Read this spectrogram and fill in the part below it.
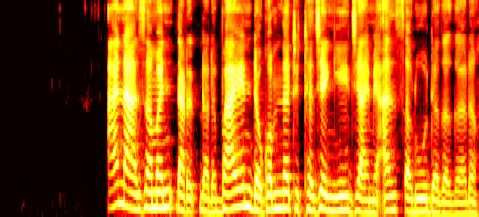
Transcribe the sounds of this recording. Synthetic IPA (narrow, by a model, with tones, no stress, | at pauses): ʔa˦naː˨zɐ˦mɐ˦nɗɐ˨rɗɐ˨rbaː˦jɐ˦nda˨ɡʷɔ˦mnɐ˦ti˨ta˦d͡ʒɐ˦˨ɲjeː˦d͡ʒaː˨mɪ̰˨ʔɐ˦nsʼɐ˨ɽoː˦dɐ˨ɡa˨ɡɐ˨ɽɪ˦ŋ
